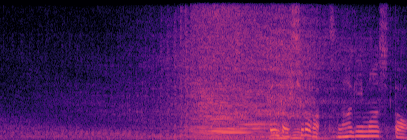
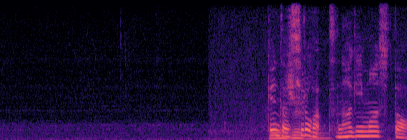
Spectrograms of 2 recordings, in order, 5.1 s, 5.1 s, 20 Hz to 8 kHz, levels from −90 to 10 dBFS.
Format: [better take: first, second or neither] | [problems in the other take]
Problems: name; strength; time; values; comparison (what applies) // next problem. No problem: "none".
second | background sound (Motorcycle / Engine); 2 dB below the speech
